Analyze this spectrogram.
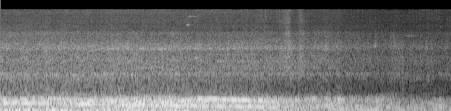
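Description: A go-kart engine whines loudly and drops in pitch.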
